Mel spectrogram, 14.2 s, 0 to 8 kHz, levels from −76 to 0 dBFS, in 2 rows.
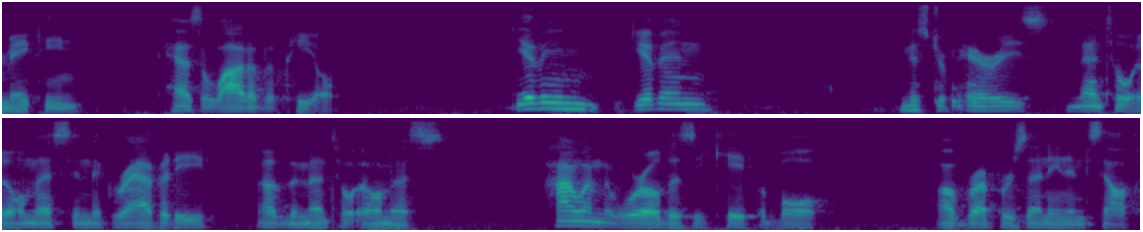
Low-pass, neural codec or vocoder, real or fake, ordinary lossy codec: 7.2 kHz; codec, 16 kHz, 2 kbps, X-Codec, HuBERT features, trained on balanced general audio; fake; MP3, 64 kbps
